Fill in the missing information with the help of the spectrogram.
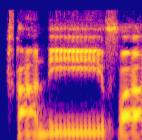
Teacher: fathah tanwin Alif karena waqaf dibaca fathah dan panjang dua harakat namanya Mad iwad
